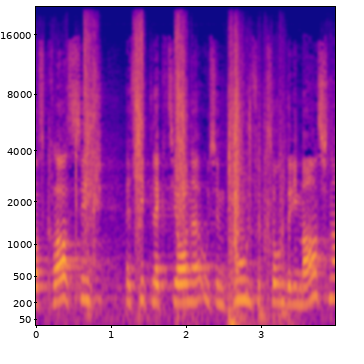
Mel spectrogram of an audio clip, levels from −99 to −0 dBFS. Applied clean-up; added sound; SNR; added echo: none; Tearing; 7 dB; none.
